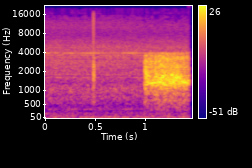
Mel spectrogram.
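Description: PMDG 747 engines running on the stand in a flight simulator, a steady airy whine that swells louder near the end, with a brief click partway through and no talking.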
